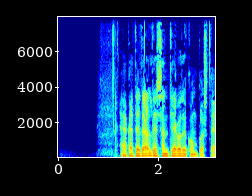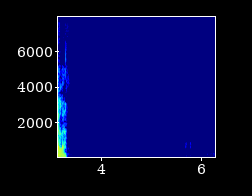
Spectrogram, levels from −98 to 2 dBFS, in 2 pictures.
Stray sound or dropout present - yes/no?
no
